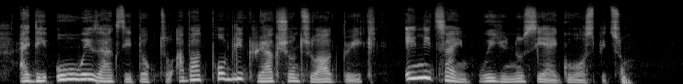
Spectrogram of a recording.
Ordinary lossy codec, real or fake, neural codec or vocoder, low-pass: none; fake; vocoder, 44.1 kHz, 128 mel bands every 512 samples, BigVGAN v2; 19.8 kHz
